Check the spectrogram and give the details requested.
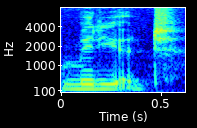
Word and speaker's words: myriad: my right my right let's see how this is pronounced media yes I always pronounce this word wrong myriad uh going through the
